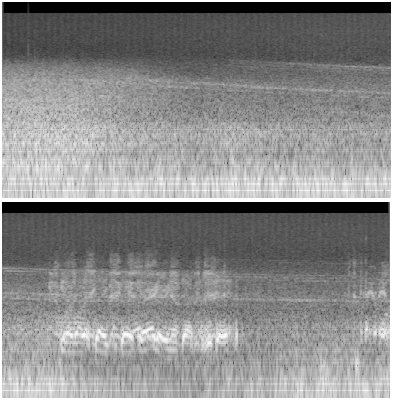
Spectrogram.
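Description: A jet engine roars loudly and steadily close by.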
